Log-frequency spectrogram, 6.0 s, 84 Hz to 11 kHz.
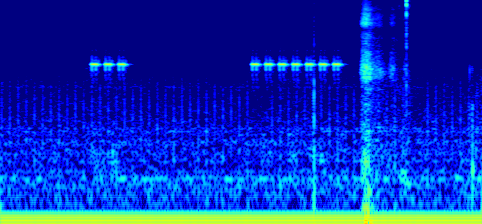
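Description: Short, identical high electronic beeps from a GoPro Hero 9 camera being restarted after overheating: three quick beeps about a second in, then a run of seven a couple of seconds later. A brief knock of handling follows, over a steady low electrical hum.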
